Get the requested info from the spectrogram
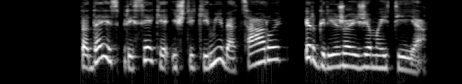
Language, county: Lithuanian, Vilnius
